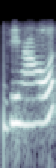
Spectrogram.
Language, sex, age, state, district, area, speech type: Hindi, female, 18-30, Rajasthan, Karauli, rural, conversation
